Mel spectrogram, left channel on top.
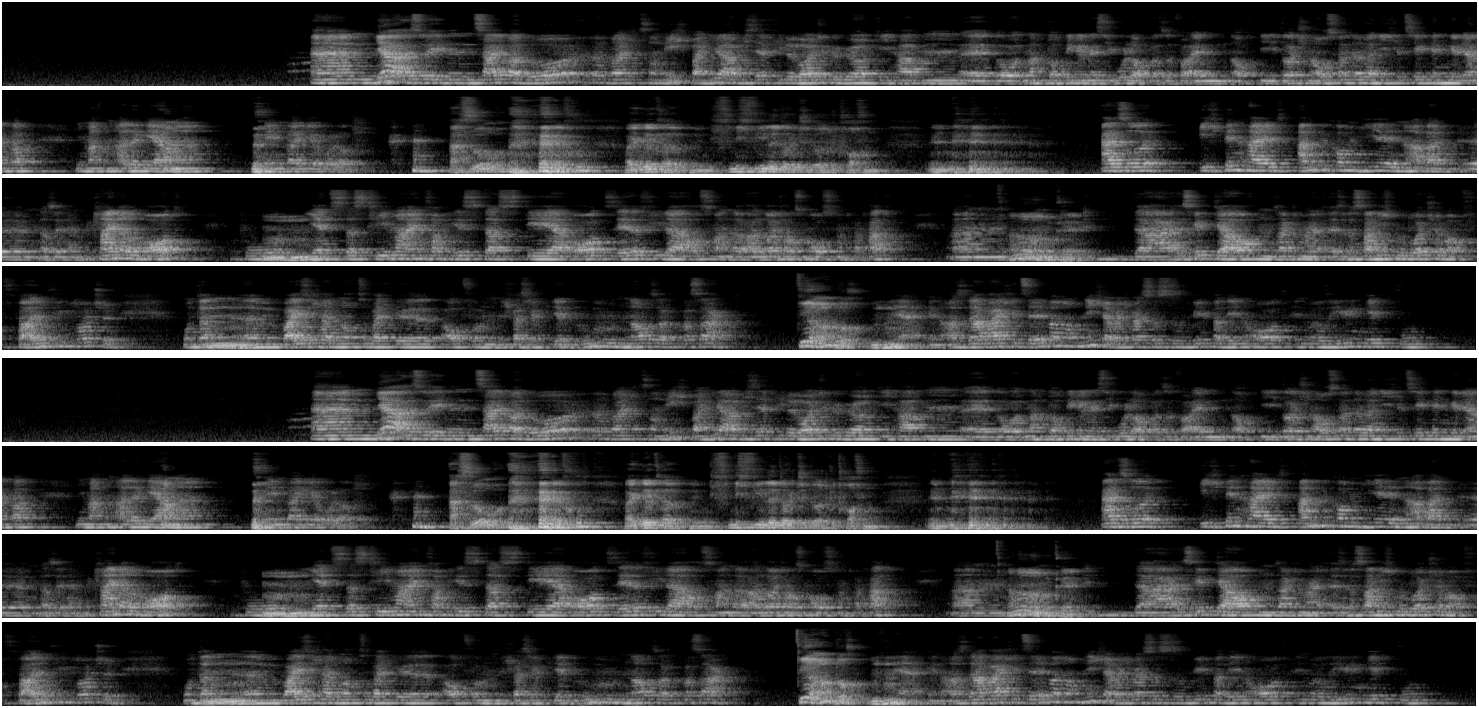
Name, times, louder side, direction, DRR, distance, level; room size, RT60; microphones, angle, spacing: voice 1, 2.9-16.7 17.4-19.0 25.7-26.3 26.7-31.3 31.9-38.4 38.7-40.0 40.3-51.5 53.1-58.4, left 1 dB, 70° left, -8 dB, 1.8 m, -26 dB
voice 2, 19.2-25.1 32.1-32.7 39.5-40.3 46.2-46.8 52.2-53.3, right 1 dB, 70° right, -3 dB, 0.9 m, -23 dB
6.4 x 4.0 x 3.9 m, 0.75 s
head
